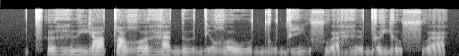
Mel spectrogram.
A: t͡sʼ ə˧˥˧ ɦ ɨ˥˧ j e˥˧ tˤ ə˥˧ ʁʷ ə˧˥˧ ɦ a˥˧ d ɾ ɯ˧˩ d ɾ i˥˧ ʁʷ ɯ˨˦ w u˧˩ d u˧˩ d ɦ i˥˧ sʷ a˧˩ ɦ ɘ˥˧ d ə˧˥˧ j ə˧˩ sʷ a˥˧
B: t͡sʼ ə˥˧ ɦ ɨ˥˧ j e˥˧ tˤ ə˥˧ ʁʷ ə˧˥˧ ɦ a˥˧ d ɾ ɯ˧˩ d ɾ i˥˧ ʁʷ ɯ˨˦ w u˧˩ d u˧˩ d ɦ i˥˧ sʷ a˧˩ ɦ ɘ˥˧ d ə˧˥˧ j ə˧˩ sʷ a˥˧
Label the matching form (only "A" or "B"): B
